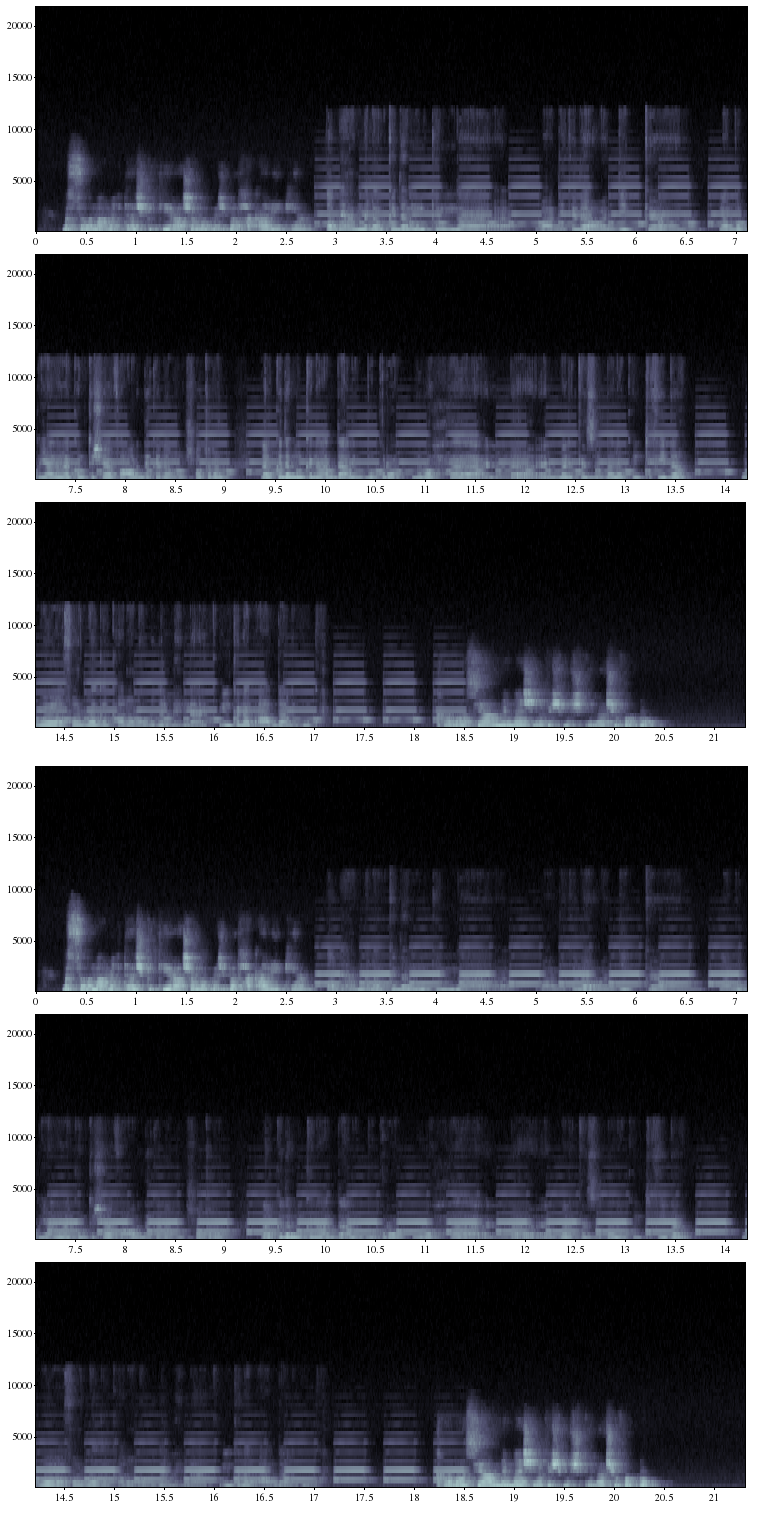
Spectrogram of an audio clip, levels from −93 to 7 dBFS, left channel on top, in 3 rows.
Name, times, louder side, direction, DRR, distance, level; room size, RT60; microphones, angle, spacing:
voice 1, 0.3-2.8 18.2-20.3, right 4 dB, 25° right, 0.3 m, -27 dB
Alarm, 2.8-18.6, right 7 dB, 85° left, 1.1 m, -38 dB
voice 2, 2.9-13.7 14.2-17.1, left 4 dB, 55° left, 0.4 m, -35 dB
2.5 x 2.3 x 2.3 m
head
